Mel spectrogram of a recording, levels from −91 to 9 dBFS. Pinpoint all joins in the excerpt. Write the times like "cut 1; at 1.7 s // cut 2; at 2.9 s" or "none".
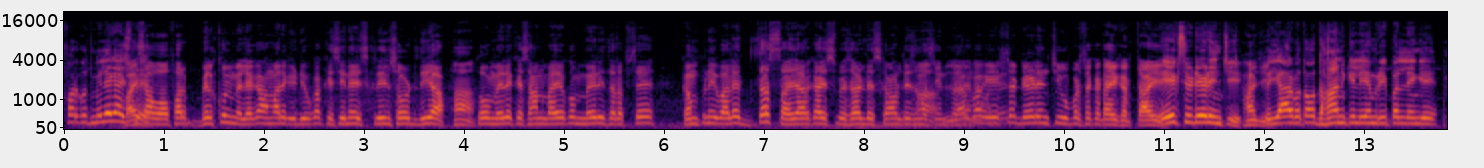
cut 1; at 2.3 s // cut 2; at 8.8 s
